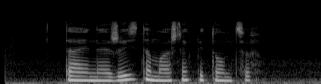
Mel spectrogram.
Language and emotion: Russian, neutral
